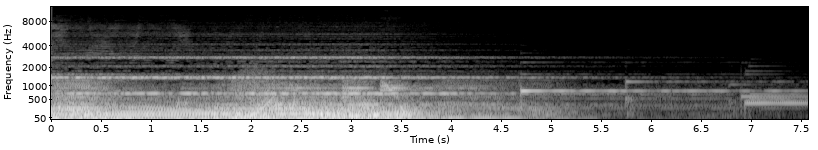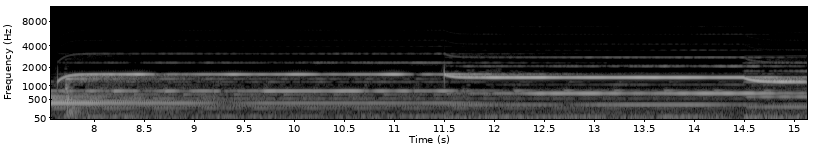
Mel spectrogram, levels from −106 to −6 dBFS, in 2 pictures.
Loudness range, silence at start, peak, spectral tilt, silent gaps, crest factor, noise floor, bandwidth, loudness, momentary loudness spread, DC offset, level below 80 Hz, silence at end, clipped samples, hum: 25 LU; 0 s; -10 dBFS; -10.5 dB/octave; none; 18 dB; -57 dBFS; 3.3 kHz; -26 LUFS; 25 LU; under 0.1%; -36 dBFS; 0.05 s; under 0.1%; none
